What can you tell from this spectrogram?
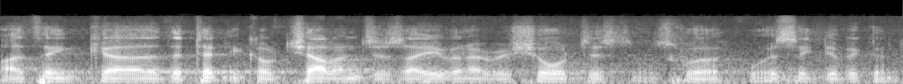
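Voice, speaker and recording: Here a man talks with an Australian accent at a fairly quick pace. His pitch is very deep and low, and his intonation fairly even. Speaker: conference audience member. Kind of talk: Q&A comment.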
